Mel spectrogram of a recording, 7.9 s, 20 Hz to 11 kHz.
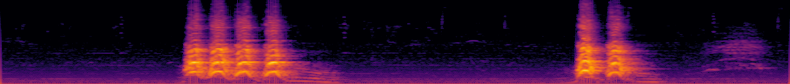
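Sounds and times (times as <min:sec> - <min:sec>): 
large German Shepherd barking indoors: 0:01.8 - 0:03.0, 0:05.8 - 0:06.5.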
